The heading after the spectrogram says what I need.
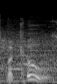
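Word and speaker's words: Machut: coached by Craig McCoo got the proper pronunciation m-a-c-h-u-t but they said his name is McCoo it's kind of a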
